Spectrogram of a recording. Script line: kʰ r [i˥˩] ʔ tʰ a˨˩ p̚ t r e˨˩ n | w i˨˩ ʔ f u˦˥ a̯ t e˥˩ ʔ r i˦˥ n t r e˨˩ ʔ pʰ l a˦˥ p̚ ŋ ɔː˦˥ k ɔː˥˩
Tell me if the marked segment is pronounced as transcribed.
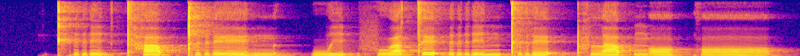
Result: no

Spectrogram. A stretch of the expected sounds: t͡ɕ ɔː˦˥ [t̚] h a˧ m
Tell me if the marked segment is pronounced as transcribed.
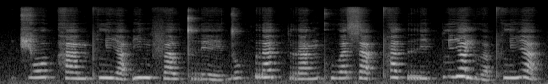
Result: yes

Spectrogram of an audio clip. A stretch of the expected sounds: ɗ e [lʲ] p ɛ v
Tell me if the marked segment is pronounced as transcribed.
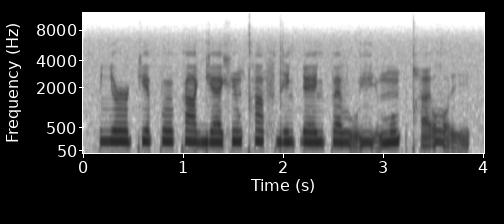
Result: yes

